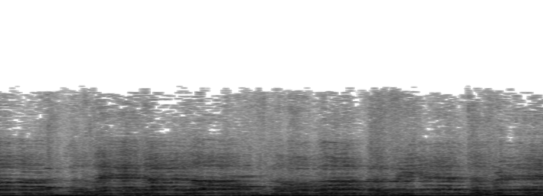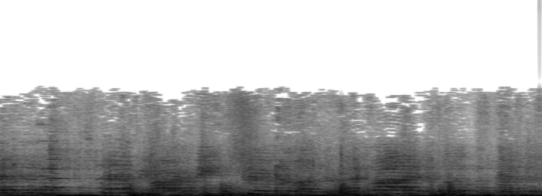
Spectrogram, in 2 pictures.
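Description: Children's choir singing a patriotic song with instrumental accompaniment and a steady, pulsing bass line.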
